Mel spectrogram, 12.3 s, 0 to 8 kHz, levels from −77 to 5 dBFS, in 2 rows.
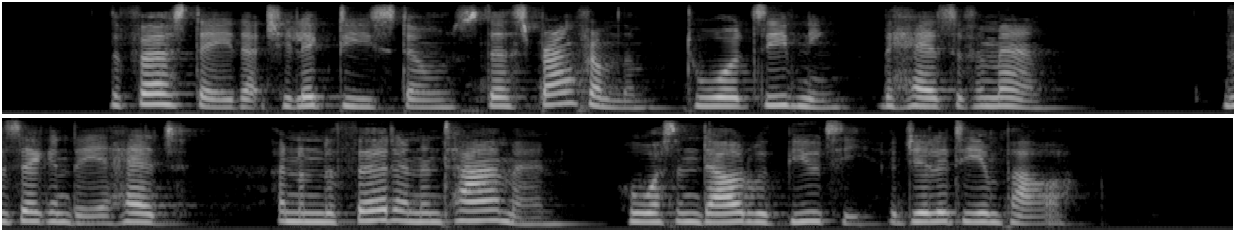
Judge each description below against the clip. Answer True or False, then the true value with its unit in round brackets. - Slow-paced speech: False (190 wpm)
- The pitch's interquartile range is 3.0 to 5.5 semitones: False (2.4 semitones)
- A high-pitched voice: True (230 Hz)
